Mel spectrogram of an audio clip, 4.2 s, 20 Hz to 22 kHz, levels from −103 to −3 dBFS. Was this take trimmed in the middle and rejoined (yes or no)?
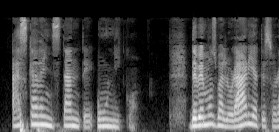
yes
